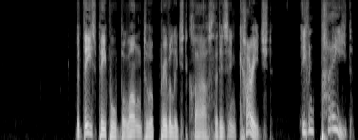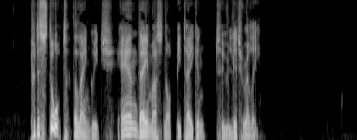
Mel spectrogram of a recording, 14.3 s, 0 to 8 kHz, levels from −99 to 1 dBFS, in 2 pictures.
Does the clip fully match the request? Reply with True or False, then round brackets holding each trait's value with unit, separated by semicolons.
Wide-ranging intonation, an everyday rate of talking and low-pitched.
False (6.4 semitones; 110 wpm; 95 Hz)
